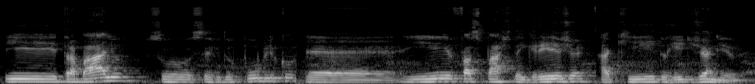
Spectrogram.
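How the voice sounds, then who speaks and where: Male interviewee, 40s, unhurried and reflective, average pitch. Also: darkish tone. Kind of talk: testimony interview.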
